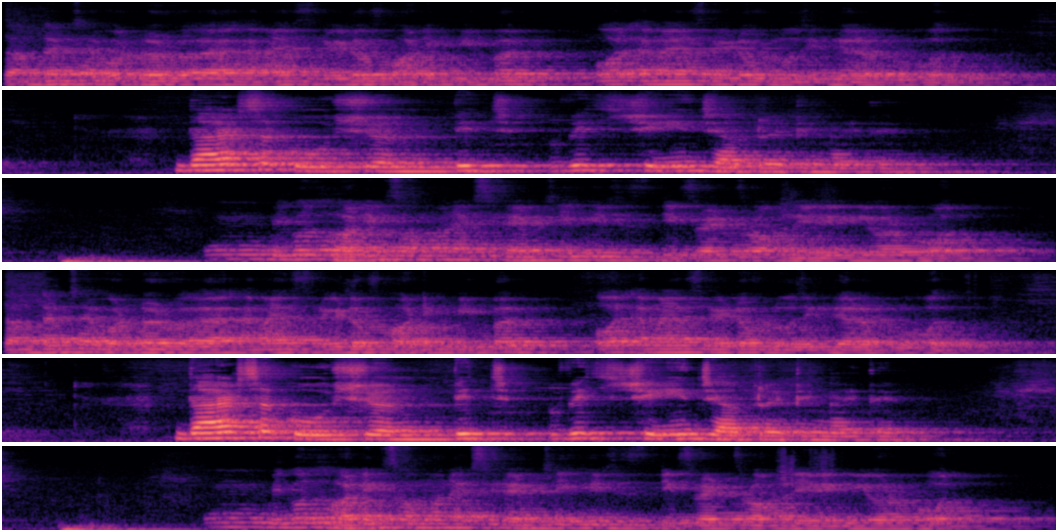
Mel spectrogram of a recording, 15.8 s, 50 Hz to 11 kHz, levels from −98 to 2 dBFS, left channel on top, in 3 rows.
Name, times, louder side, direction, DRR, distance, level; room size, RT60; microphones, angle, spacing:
voice 1, 0.0-2.7 3.0-4.8 11.5-15.3, equal, 85° right, 2.8 m, -37 dB
voice 2, 6.1-9.8, right 3 dB, 50° right, 0.8 m, -29 dB
12.0 x 5.7 x 6.7 m
head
